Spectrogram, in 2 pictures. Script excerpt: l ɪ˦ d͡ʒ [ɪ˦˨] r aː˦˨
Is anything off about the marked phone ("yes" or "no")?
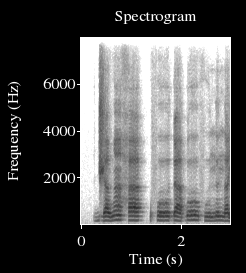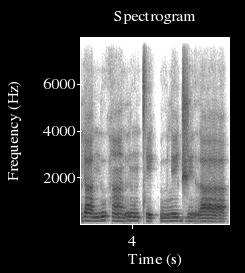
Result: yes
